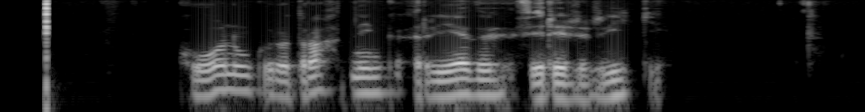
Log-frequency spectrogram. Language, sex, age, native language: Icelandic, male, 30-39, Icelandic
